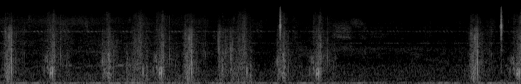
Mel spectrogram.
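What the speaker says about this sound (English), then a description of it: "Thought I heard footsteps for a second." Footsteps in the horror video game Raw Footage, a steady crunching walk over forest ground that stays close and fairly faint throughout.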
